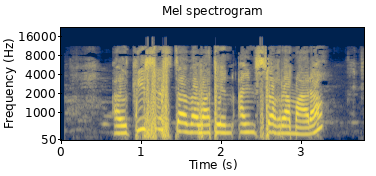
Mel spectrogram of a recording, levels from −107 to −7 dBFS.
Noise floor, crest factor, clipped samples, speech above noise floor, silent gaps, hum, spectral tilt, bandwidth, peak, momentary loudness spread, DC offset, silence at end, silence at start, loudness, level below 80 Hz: -37 dBFS; 12 dB; under 0.1%; 27 dB; none; none; -2 dB/octave; 16 kHz; 0 dBFS; 6 LU; under 0.1%; 0.5 s; 0.35 s; -10 LUFS; -46 dBFS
